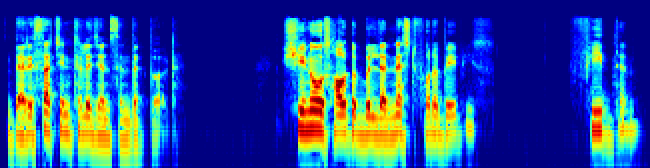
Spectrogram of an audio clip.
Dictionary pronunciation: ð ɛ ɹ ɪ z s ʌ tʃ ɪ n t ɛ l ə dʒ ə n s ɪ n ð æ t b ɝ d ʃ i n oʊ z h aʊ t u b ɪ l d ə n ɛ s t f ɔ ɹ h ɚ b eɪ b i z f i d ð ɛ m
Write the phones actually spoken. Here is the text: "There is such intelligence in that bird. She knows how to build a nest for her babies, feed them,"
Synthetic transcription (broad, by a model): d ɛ ɹ ɪ z s ʌ tʃ ɪ n t ɛ l ə dʒ ə n s ɪ n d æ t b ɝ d ʃ i n oʊ z h aʊ t u b ɪ l d ə n ɛ s t f ɔ ɹ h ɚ b eɪ b i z f i d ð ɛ m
